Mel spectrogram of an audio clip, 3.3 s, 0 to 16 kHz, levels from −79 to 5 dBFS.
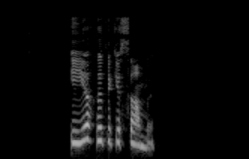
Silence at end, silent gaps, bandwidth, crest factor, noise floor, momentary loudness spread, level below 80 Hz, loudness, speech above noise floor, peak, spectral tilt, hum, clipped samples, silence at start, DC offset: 1.3 s; none; 11.5 kHz; 22 dB; -81 dBFS; 8 LU; -86 dBFS; -30 LUFS; 52 dB; -12 dBFS; -4.5 dB/octave; none; under 0.1%; 0.95 s; under 0.1%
